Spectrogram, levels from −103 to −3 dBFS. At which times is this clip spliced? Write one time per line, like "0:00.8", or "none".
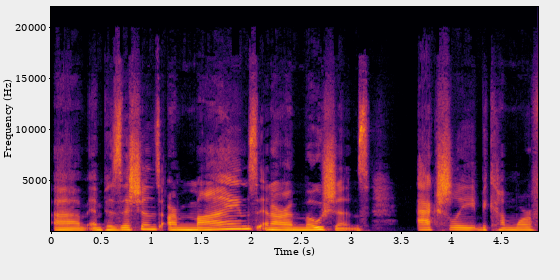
none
